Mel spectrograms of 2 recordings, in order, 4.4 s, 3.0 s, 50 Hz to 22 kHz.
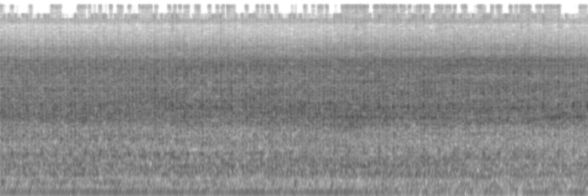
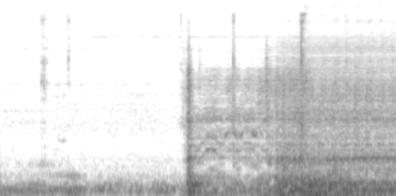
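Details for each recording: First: Ford Ka 1.0 Zetec Rocam with oil light on constantly; loud fast tinny clatter at idle with ticking unloaded lifters, timing chain slapping from low oil pressure; broken chain guide pieces suspected blocking oil pickup. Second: Ford Ka 1.0 Zetec Rocam, cold engine, after oil pump and broken chain guides replaced for oil light and chain noise: quick crank and catch into smooth, even idle, no knock or rattle; oil light goes out immediately.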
